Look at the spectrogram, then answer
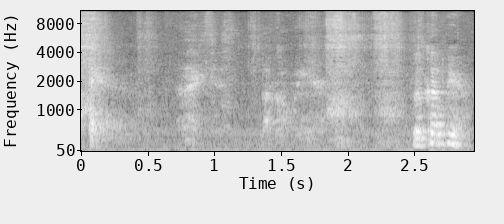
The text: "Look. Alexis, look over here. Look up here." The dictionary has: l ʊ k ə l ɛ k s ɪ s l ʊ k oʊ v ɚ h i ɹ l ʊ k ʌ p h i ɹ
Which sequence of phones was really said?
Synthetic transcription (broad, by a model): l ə ɪ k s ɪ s l ʊ k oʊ w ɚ h i ɹ l ʊ k ʌ p h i ɹ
